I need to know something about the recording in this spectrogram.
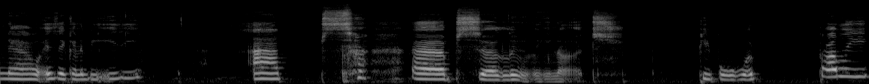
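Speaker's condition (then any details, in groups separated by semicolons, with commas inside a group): Cerebral palsy; unable to walk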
